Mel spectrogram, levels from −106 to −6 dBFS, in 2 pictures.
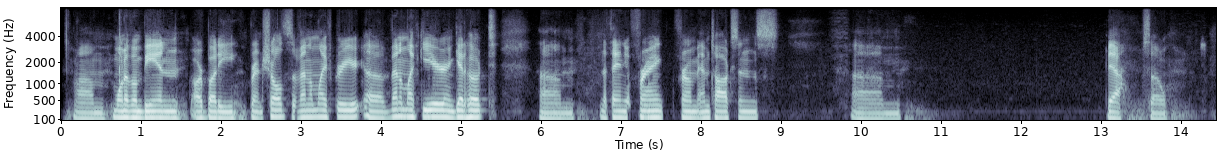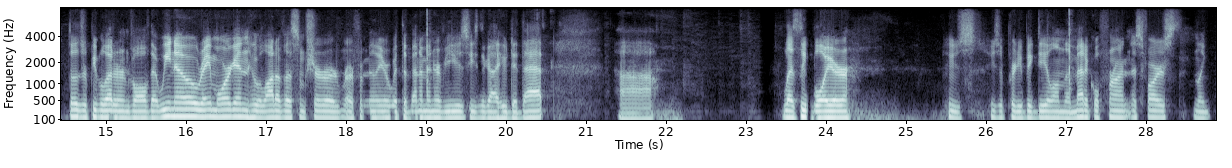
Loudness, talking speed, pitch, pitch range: -20 LUFS, 160 wpm, 125 Hz, 115-130 Hz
